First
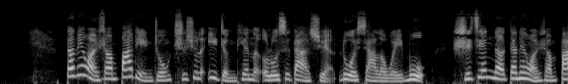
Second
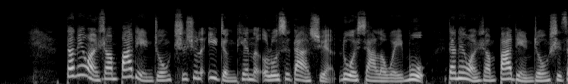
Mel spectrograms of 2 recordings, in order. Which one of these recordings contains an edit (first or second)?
second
